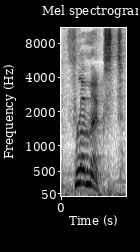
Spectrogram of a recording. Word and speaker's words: flummoxed: Flummoxed, avec le O qui se prononce E.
